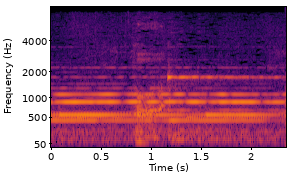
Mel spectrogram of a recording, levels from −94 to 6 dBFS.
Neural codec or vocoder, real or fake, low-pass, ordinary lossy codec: none; real; 7.2 kHz; none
